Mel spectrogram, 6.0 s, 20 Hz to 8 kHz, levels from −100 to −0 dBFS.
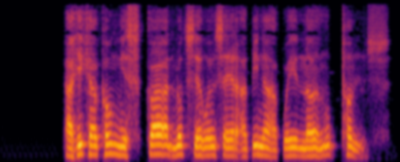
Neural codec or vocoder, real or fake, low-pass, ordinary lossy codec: codec, 16 kHz, 0.5 kbps, FunCodec, trained on LibriTTS, 25 frames a second; fake; 7.2 kHz; MP3, 48 kbps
